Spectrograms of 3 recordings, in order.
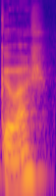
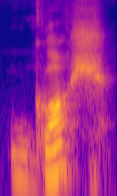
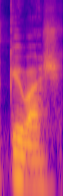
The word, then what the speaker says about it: gouache: gouache because I love gouache, and that's how I say it. It's the standard English pronunciation of the word gouache, but in other countries you may call it gouache or gouache. But it's gouache here in the UK as a standardized one.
